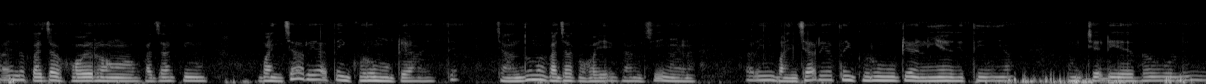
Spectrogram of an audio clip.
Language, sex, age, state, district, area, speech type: Santali, male, 18-30, Jharkhand, Pakur, rural, spontaneous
